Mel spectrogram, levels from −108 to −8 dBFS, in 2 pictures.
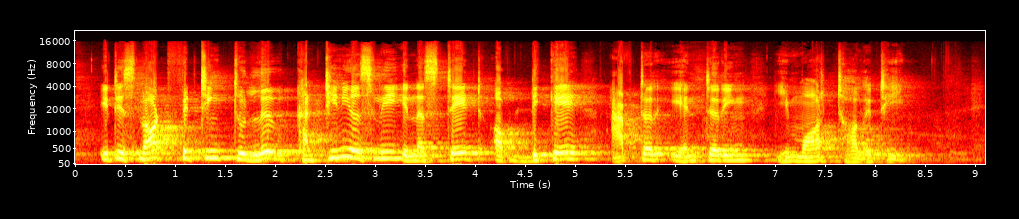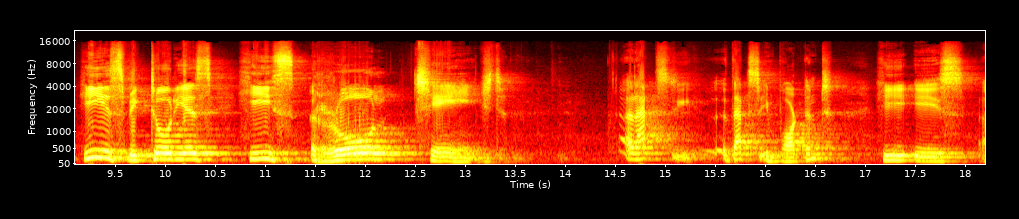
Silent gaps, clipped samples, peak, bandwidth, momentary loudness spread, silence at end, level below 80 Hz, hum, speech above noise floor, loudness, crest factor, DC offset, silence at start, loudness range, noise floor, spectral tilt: none; under 0.1%; -6 dBFS; 16 kHz; 12 LU; 0 s; -60 dBFS; none; 36 dB; -20 LUFS; 16 dB; under 0.1%; 0 s; 8 LU; -56 dBFS; -3 dB/octave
